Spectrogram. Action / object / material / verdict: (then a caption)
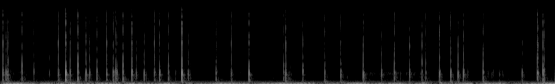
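tap / synthetic-leather zip wallet / faux leather / none. Long nails rapidly tap and scratch the creased top surface of a holographic faux-leather zip wallet lying flat. The result is a fast, irregular stream of short, dry clicks with a faint hollow tone around 470 Hz, over a steady low rumble.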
